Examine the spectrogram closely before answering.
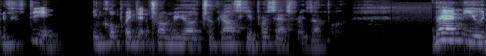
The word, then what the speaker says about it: Czochralski: CZ lah, kita panggil CZ, tapi Czochralski, that's how you pronounce it. Czochralski, yeah.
